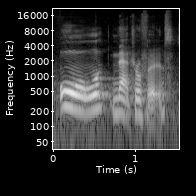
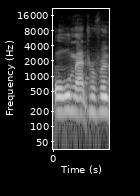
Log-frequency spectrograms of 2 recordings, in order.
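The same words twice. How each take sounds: First: The stress falls on the word all. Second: The stress falls on the word natural. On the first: Every single natural food is meant. The speaker calls it right. "So like every single natural food contains micronutrients" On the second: The foods are labelled all-natural. The speaker calls it wrong. "I said that in a weird way"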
